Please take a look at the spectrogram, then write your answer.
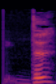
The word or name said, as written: d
